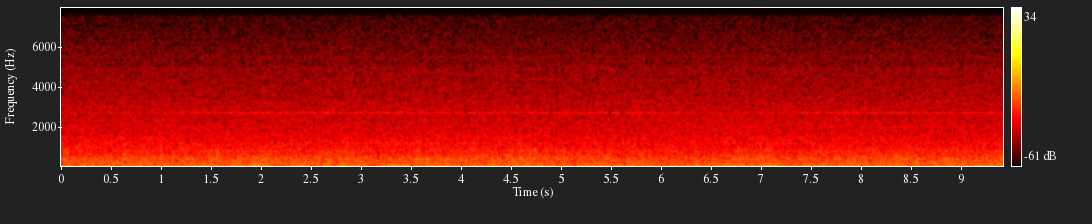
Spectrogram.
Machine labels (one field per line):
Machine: fan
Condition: abnormal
